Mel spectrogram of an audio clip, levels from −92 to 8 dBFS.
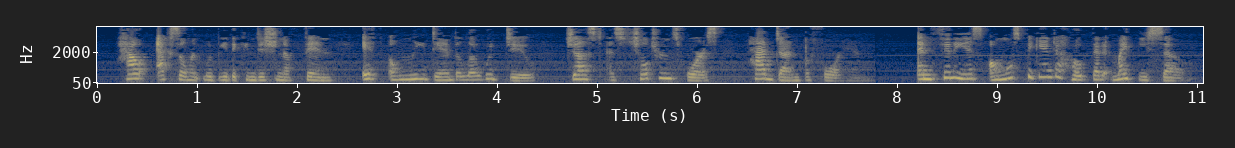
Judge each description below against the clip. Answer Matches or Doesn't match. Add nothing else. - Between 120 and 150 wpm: Doesn't match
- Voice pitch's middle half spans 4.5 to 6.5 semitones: Matches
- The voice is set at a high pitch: Matches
